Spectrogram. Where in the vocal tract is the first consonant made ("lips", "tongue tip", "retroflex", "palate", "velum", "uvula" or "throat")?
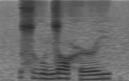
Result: tongue tip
